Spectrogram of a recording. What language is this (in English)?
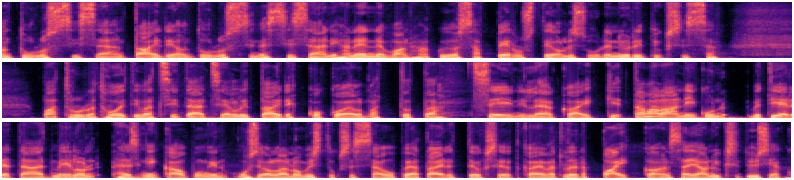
Finnish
